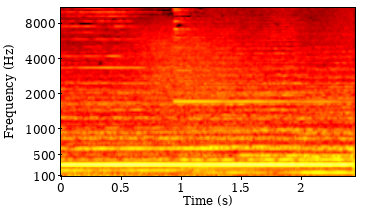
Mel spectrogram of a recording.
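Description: Label outro music: a loud sustained chord held steady, its lower note shifting down about a second in.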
